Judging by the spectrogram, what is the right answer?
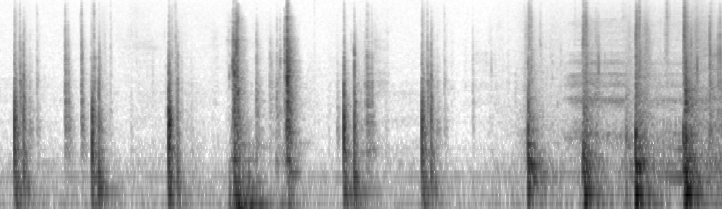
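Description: Live sound effects for a radio drama: a series of knocks, clicks and thunks, like household objects being handled and set down. There is a heavier thump about two and a half seconds in and a brief ringing clink around six seconds.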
